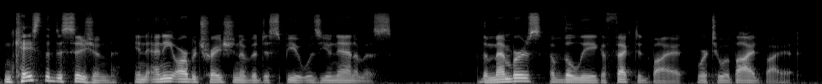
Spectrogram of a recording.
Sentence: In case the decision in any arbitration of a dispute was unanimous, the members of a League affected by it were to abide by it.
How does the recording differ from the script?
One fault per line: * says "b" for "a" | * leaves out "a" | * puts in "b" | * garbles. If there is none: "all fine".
* says "the" for "a"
